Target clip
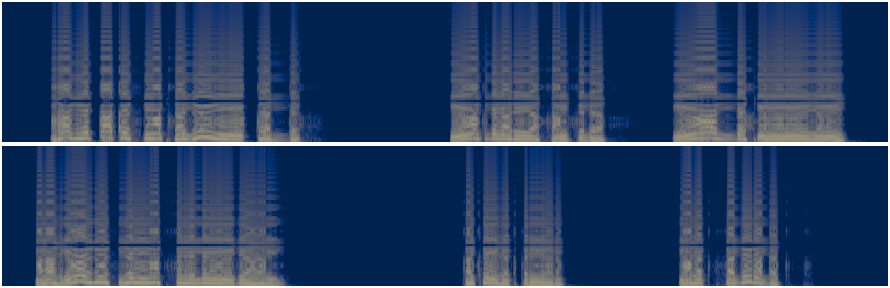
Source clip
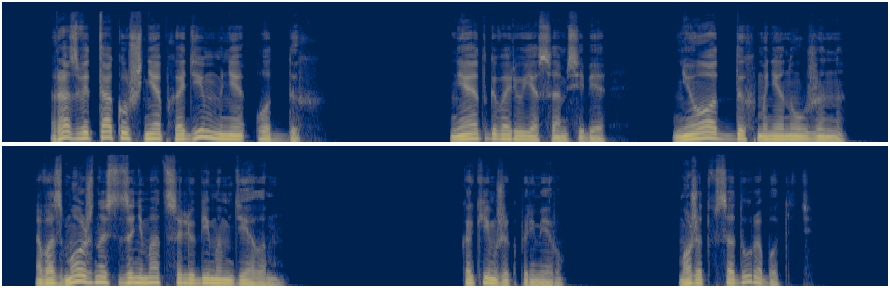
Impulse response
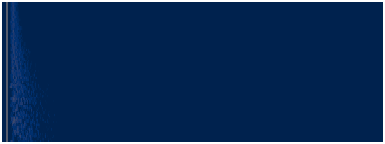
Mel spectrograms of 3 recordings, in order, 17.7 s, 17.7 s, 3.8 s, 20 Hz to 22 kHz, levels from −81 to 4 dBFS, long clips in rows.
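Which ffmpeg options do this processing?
-af "lowpass=frequency=590:width_type=q:width=4.9,acrusher=samples=36:mix=1:aa=0.000001,asoftclip=type=hard:threshold=-22.5dB,volume=-4.5dB"

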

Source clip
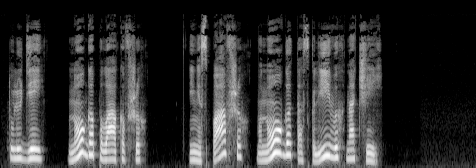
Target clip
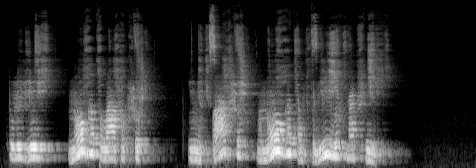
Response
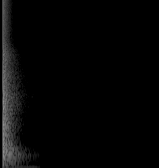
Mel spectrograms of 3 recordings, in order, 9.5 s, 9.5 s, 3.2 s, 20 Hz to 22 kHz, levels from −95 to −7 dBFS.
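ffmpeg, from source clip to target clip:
-filter_complex "[0:a]acrossover=split=2300[link_01][link_02];[link_02]adelay=170[link_03];[link_01][link_03]amix=inputs=2:normalize=0,asplit=2[link_04][link_05];[1:a]atrim=start_sample=2205,lowshelf=frequency=77:gain=-4[link_06];[link_05][link_06]afir=irnorm=-1:irlink=0,volume=-4dB[link_07];[link_04][link_07]amix=inputs=2:normalize=0,asplit=2[link_08][link_09];[link_09]asetrate=55563,aresample=44100,atempo=0.793701,volume=-2dB[link_10];[link_08][link_10]amix=inputs=2:normalize=0,volume=-9.5dB"

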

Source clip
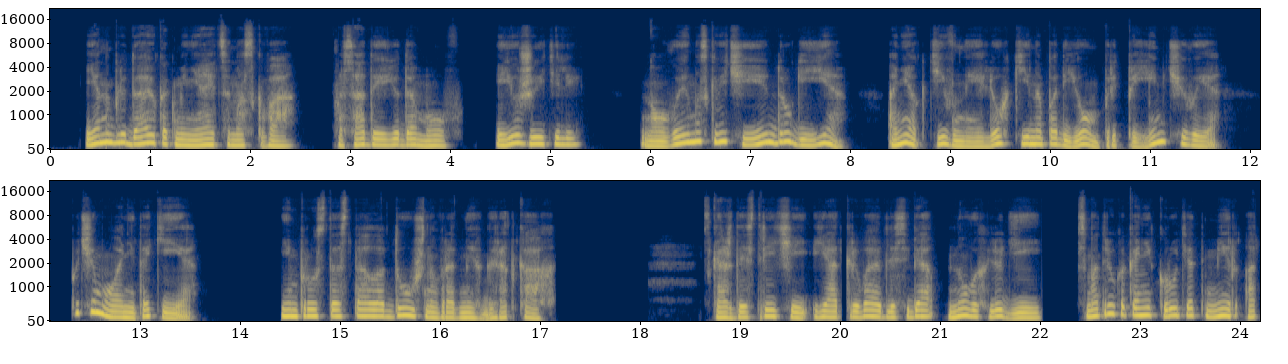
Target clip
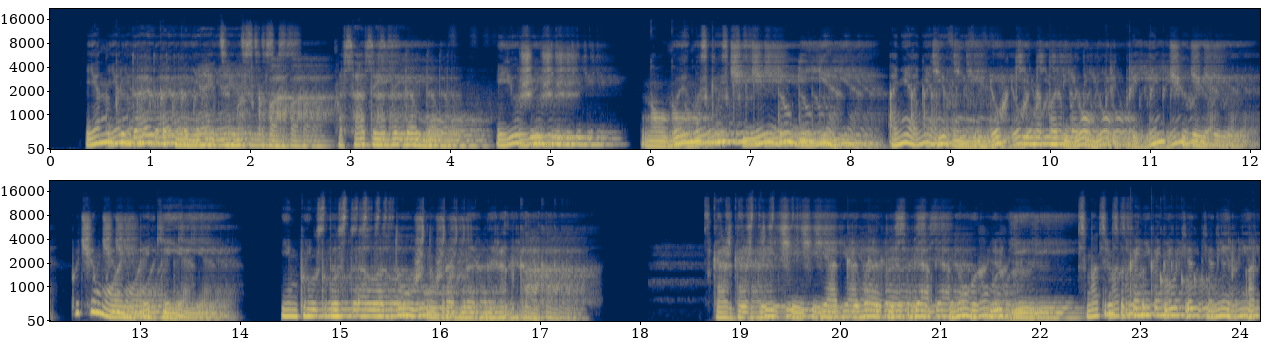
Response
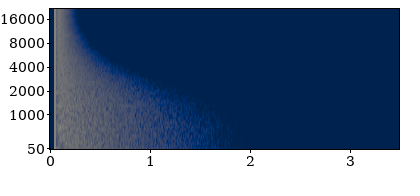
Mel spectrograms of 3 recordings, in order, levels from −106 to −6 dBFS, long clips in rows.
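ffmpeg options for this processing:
-af "aecho=1:1:210|336|411.6|457|484.2:0.631|0.398|0.251|0.158|0.1,volume=-6dB"

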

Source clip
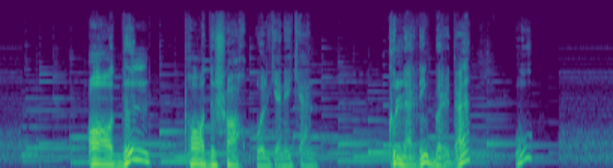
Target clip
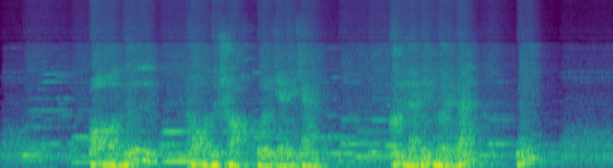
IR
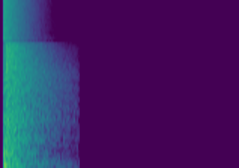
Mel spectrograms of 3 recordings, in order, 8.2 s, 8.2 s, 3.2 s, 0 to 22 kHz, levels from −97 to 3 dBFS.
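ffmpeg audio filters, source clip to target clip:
-filter_complex "[0:a]acompressor=threshold=-31dB:ratio=10,acrusher=bits=4:mode=log:mix=0:aa=0.000001,asettb=1/sr,asplit=3[link_01][link_02][link_03];[link_01]atrim=end=5.324[link_04];[link_02]atrim=start=5.32:end=5.98,asetpts=PTS-STARTPTS,afade=type=in:duration=0.004:curve=qsin,afade=type=out:start_time=0.656:duration=0.004:curve=qsin,asplit=2[link_05][link_06];[link_06]adelay=32,volume=-4dB[link_07];[link_05][link_07]amix=inputs=2:normalize=0,atrim=end_sample=29106[link_08];[link_03]atrim=start=5.976[link_09];[link_04][link_08]acrossfade=duration=0.004:curve1=hsin:curve2=qsin[link_10];[link_10][link_09]acrossfade=duration=0.004:curve1=qsin:curve2=hsin,aecho=1:1:145|290|435|580|725:0.133|0.0707|0.0375|0.0199|0.0105[link_11];[1:a]atrim=start_sample=2205,atrim=end_sample=6615[link_12];[link_11][link_12]afir=irnorm=-1:irlink=0,volume=-9.5dB"

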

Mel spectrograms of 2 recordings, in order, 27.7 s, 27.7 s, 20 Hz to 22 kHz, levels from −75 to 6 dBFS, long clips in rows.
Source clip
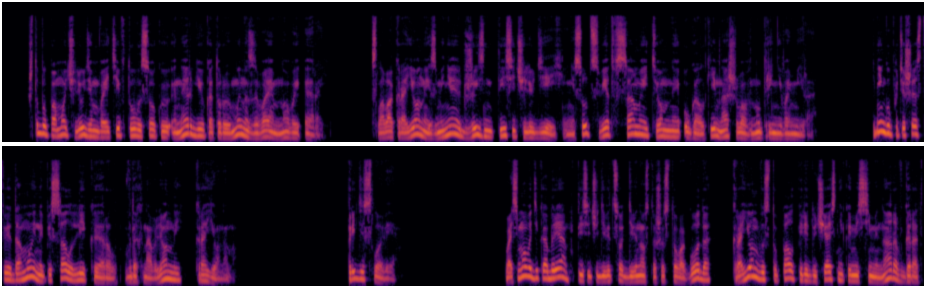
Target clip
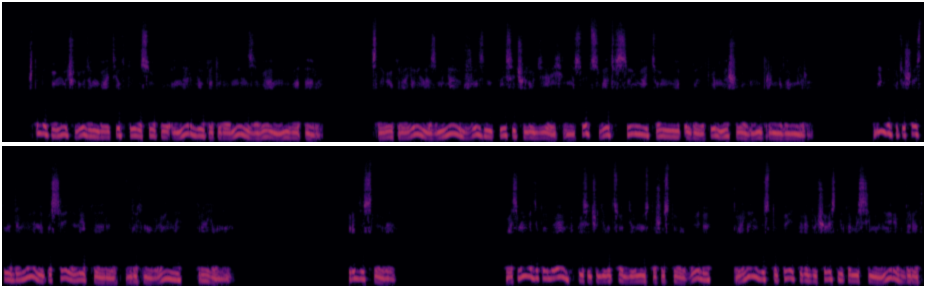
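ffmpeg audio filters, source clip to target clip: ffmpeg -i in.wav -af "aemphasis=mode=reproduction:type=50fm,agate=range=-33dB:threshold=-38dB:ratio=3:detection=peak,afftfilt=real='re*(1-between(b*sr/4096,420,2000))':imag='im*(1-between(b*sr/4096,420,2000))':win_size=4096:overlap=0.75,areverse,acompressor=threshold=-33dB:ratio=8,areverse,volume=-2.5dB" out.wav

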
